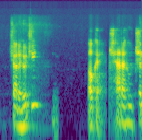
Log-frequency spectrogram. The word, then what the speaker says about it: Chattahoochee: Chattahoochee? Okay, The Chattahoochee. name, yeah, it's the name of a river in Atlanta.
